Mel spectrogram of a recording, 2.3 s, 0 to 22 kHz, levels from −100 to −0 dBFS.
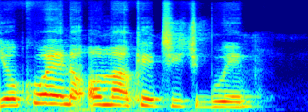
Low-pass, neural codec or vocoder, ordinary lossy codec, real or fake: none; codec, 44.1 kHz, 2.6 kbps, DAC; none; fake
